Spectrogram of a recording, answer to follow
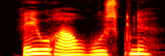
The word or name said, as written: rivravruskende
